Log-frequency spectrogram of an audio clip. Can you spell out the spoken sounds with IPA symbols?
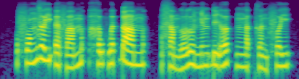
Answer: f ɔ˨˦ ŋ z ə˧ j ʔ ɛ˧˩ f a˨˦ m | h ə̰˧˨ w h w ə˦˥ t̚ ɗ a˧ m | s a˧˩ m l o˨˦ l u˨˩ ɲ a˧ ŋ ɗ ḭ˧˥ ə̯ | ŋ a˨˩ t̚ x ə˧˩ n f ə˧ j

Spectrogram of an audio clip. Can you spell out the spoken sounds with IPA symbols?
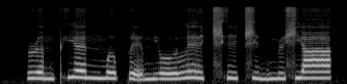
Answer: ɻ ə̰˨˩ n pʰ j ɛ˥˨ n m ɤ˨˦ p ḛ˨˩ ɪ̯ m j o˨˦ ʊ̯ l e˥˨ ɪ̯ t͡ɕʰ i˨˦ t͡ɕ ḭ˨˩ ŋ m y˨˦ ɕ j ä˦

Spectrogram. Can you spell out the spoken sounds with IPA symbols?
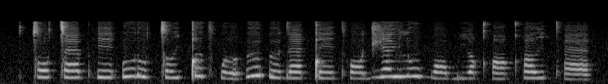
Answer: ǀ ɔ˨ ǀ æ˨ pʰ e˨ ʔ o˦ ɾ o˨ ǀ ɤ˨ i̯ ǃ ɤ˦ t͡s p ɤ˨ | ɵ˦ ʔ ɵ˨ d æ˨ ǃ e˨ tʰ ɔ˨ d͡ʒ æ˦ y̯ l o˦ b ɔ˨ b i˨ u̯ qʰ ɔ˨ qʰ ɤ˦ i̯ tʰ æ˨

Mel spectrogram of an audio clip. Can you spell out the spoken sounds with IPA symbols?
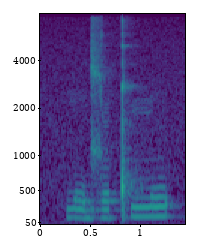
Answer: i n d͡ʑ ø ǃʰ y n

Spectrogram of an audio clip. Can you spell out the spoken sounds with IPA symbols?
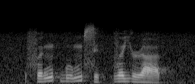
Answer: f ə˧˥ ŋ ɓ u˧˥ m s ɨ˨˩ k̚ v ə˧ j ɹ a˨˩ t̚

